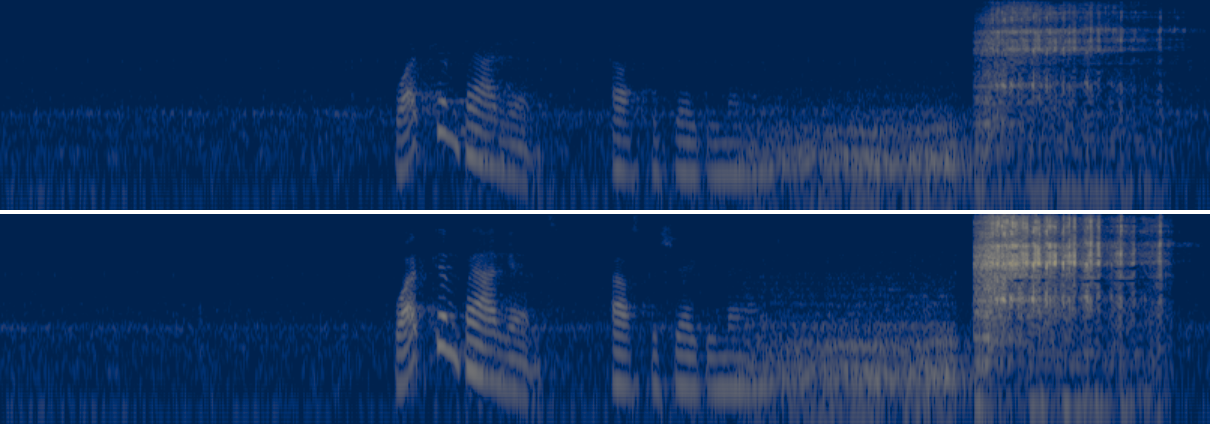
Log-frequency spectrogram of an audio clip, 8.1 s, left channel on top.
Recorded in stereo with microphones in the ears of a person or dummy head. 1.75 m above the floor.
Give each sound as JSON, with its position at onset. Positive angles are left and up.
{"t": 2.6, "sound": "a woman speaking", "side_deg": -75, "distance_m": 0.9}
{"t": 4.9, "sound": "a sliding door", "side_deg": -60, "distance_m": 1.8}
{"t": 6.5, "sound": "a whoosh", "side_deg": -60, "distance_m": 0.6}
